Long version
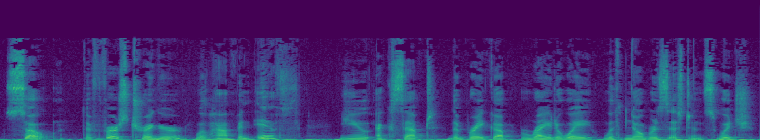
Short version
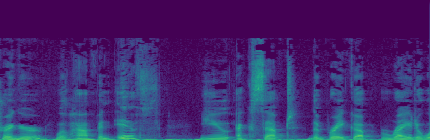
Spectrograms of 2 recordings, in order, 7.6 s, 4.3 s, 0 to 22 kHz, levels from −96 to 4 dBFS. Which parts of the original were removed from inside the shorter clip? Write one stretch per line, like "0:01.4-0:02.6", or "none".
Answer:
none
